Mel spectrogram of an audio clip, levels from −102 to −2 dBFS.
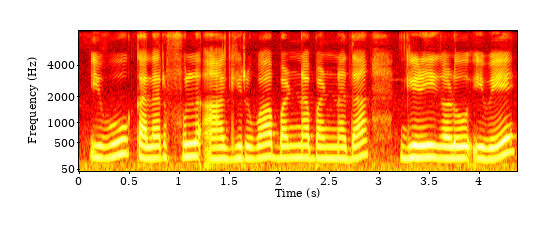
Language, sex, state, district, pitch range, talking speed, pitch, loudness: Kannada, female, Karnataka, Bidar, 210-230 Hz, 95 wpm, 215 Hz, -15 LUFS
